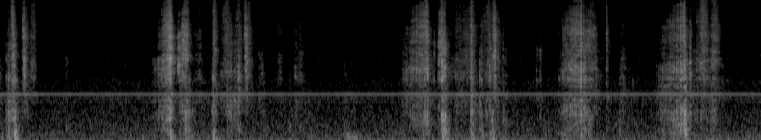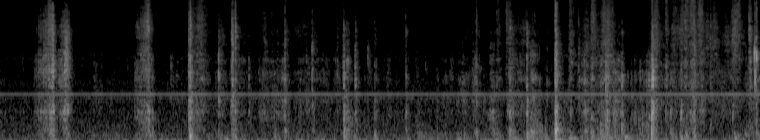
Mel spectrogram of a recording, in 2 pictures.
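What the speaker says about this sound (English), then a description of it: "Now, we're going to cut the lid. So I'm going to cut on those score lines." Paper gift box lid being cut along its score lines, a quiet run of short snips and rustling strokes repeating steadily at close range with no talking.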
